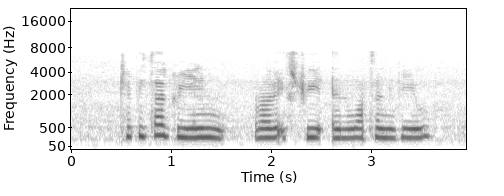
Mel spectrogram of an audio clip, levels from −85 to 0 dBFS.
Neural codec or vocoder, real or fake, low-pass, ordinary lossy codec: codec, 16 kHz in and 24 kHz out, 1.1 kbps, FireRedTTS-2 codec; fake; 7.2 kHz; MP3, 32 kbps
